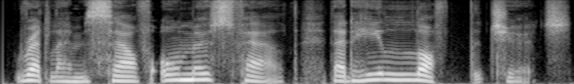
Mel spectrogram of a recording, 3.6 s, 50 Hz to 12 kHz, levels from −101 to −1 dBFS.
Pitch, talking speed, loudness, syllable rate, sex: 200 Hz, 150 wpm, -17 LUFS, 4.4 syllables/s, female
